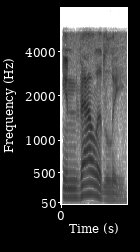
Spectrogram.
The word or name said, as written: invalidly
